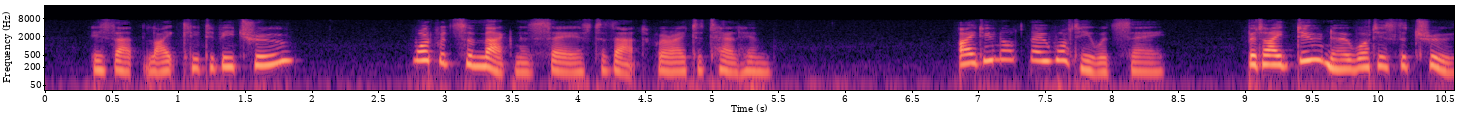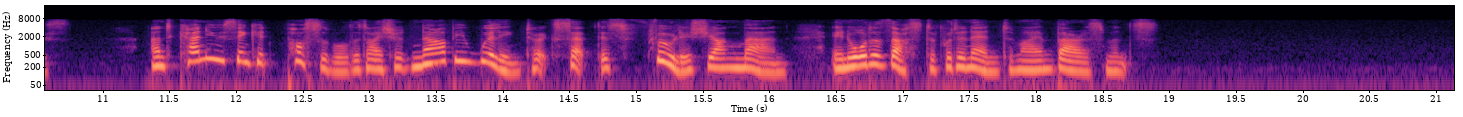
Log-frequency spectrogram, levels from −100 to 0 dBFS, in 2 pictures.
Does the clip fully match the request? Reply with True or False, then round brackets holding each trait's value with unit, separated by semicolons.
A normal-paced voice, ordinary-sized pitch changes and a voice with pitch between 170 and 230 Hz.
False (180 wpm; 8.8 semitones; 190 Hz)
